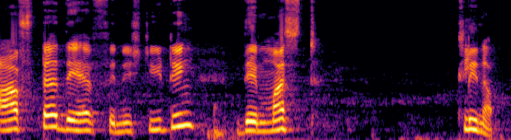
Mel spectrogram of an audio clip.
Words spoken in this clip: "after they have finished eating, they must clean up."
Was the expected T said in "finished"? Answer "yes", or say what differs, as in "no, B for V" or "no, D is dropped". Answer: yes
